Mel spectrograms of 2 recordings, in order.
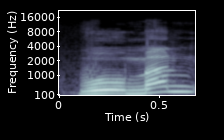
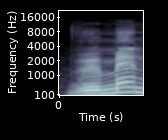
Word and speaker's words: women: Woman is बहुवचन and women is एकवचन, लेकिन उच्चारण देखिए थोड़ा, वुमन और वुमैन नहीं है, विमेन नहीं है, विमेन है, विमेन।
